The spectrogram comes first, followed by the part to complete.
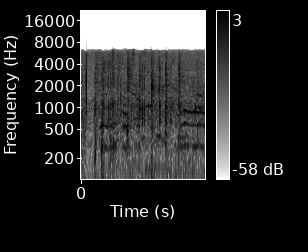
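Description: Children's voices in short, broken fragments, mixed with a string of sharp taps and clicks.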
